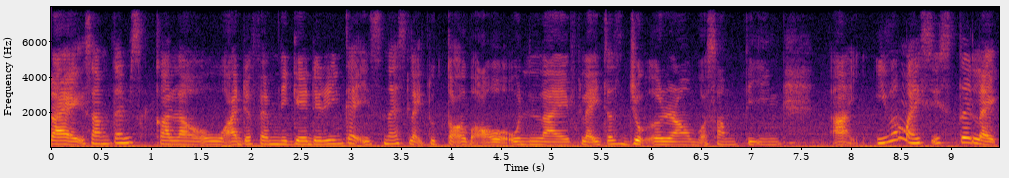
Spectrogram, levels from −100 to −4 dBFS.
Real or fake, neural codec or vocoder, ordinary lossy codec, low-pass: real; none; none; none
